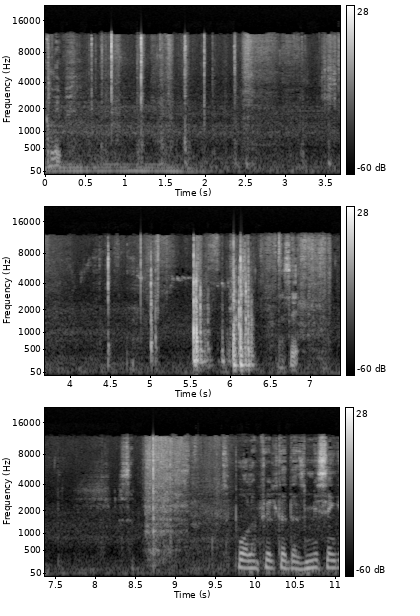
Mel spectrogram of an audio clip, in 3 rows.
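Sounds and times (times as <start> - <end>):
plastic cover scraping: 8.6 - 9.3.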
